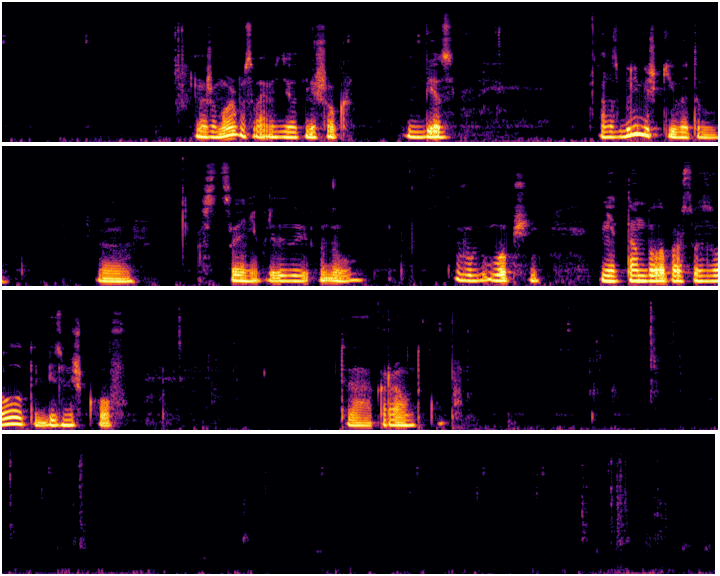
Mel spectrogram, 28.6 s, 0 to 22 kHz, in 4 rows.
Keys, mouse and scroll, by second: 0.0-0.4 middle drag, 1.0-2.3 middle drag, 2.3 KP_1, 4.0-4.4 drag, 4.4-18.7 shift+middle drag, 18.7 shift+a, 20.3 click, 20.5 scroll up 2, 21.2 g, 22.0 shift+middle drag, 22.2 scroll up 3, 22.4 Tab, 23.8 z, 24.6 click, 25.5 click, 26.8-27.2 drag, 27.2 z, 27.4-27.9 shift+middle drag, 27.9 g.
